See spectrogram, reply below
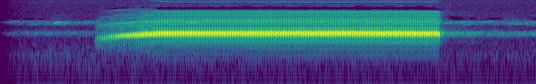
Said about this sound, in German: Der Frosch kommt in die Molkerei, fragt der Verkäufer, was darf denn sein? Der Frosch quakt.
